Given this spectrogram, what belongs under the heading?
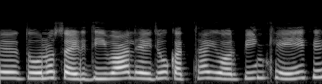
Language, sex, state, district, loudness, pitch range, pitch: Hindi, female, Haryana, Jhajjar, -16 LUFS, 260-290 Hz, 275 Hz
